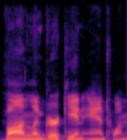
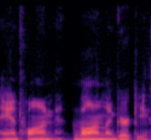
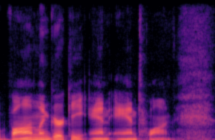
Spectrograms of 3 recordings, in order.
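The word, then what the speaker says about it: von Lengerke & Antoine: All right, and I mispronounced the name. So it's von Lengerke and Antoine, not Antoine von Lengerke. So von Lengerke and Antoine.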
